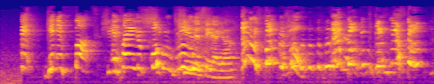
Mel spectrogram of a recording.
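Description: Women squealing and shrieking with excited laughter, high-pitched and almost without a break.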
